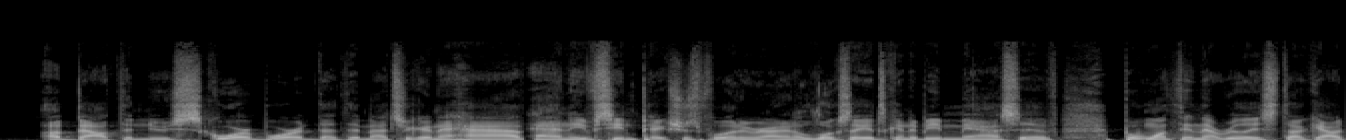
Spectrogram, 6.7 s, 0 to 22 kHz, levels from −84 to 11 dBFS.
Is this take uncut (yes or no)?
no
